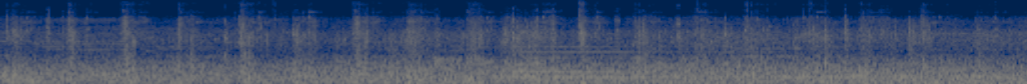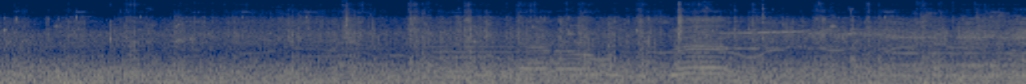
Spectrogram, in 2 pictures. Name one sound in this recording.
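Footsteps thud quickly on a dirt road as a man runs.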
